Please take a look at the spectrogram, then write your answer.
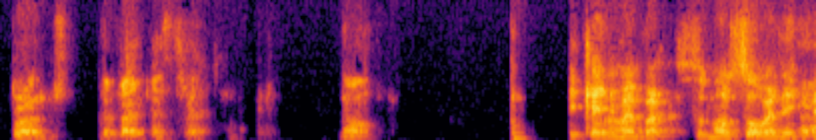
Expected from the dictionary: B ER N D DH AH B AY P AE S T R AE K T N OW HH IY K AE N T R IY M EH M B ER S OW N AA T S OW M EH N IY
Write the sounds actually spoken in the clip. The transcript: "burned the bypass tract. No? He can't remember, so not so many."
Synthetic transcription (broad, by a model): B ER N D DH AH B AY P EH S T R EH T N OW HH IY K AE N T R IY M EH M B ER S OW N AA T S OW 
